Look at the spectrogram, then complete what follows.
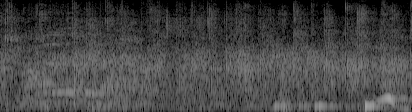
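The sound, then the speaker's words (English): A crowd, standing to their feet in the morning, claps together in a steady, dense wash of applause, with faint voices and a brief rising vocal shout near the end. “All right, let's get up and let's stand to our feet and come on, clap our hands this morning.”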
